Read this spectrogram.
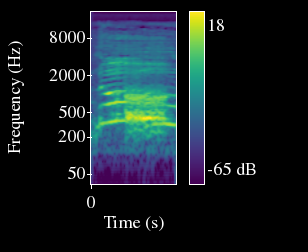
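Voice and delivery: loud, very high crying scream; a hysterical wail as the dirt falls. Acted. Frank buried alive, screaming hysterically as dirt falls. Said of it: "Frank hysterically".

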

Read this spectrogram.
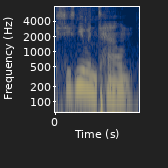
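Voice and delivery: ordinary talk

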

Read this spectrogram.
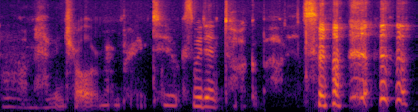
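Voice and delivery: hushed, breathy aside; whisper. Real, not acted. Whispering to her co-host that she forgot last week. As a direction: whisper it like a confession.

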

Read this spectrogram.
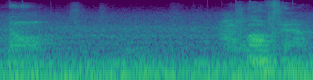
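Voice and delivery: slow breathy hush; tender whisper. Acted. God loving his people, slow tender whisper. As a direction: whisper it with love.

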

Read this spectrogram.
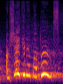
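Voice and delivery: very high, squeaky mock-scared voice; scared Israelites. Shown as a demonstration. Storyteller teaches kids the Israelites' line, mock terror. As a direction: quail in a comic falsetto. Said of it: "they were so scared".

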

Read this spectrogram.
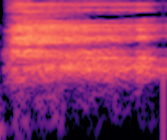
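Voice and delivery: soft unvoiced gasp of relief; a quiet breath of satisfaction after a good day; contented gasp. Parent's contented breath after bedtime.

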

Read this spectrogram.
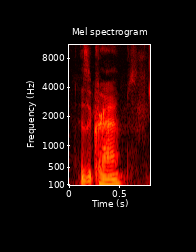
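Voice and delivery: low, hushed, secretive ask; hushed, leading question; soft teasing question. Shown as a demonstration. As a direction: ask it quietly, baiting the dog. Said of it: "go ahead and say".

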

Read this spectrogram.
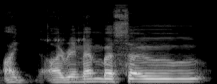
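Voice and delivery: hesitant, haunted memories; a dazed ghost struggling to remember; ghostly general, troubled. Acted. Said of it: "And he says".

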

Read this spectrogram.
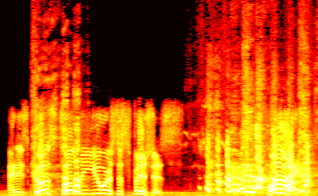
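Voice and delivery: laughing through a hammy accusation; breaking into laughter mid-line; laughing in character. Acted. Character confronting priest, laughing.

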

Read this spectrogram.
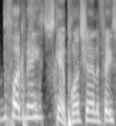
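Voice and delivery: high-pitched incredulous protest; retold outrage. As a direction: replay your shocked objection, pitch jumping up. Acts out his shocked objection.

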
